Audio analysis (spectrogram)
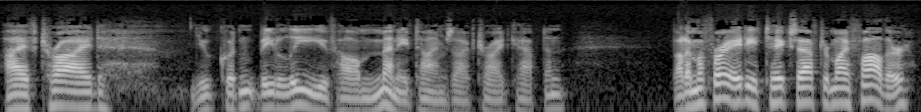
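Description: A man reading a novel aloud, voicing a quick-witted woman who talks gently and coolly while playing a part. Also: lowish voice, lively intonation, dry recording, lo-fi sound, voice pushed up. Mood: gentle. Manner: gentle, soothing. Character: woman posing as sister, sly and calm.

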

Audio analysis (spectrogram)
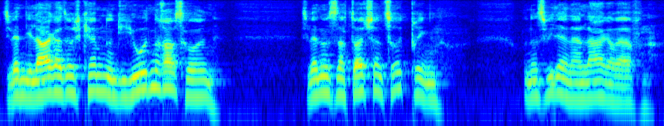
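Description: Dr Busch, an actor playing a resigned émigré doctor. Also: male voice, mid-range voice, fast, creaky, darkish tone, lightly acted. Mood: fatalistic. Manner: subdued, fatalistic, earnest. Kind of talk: radio play acting.

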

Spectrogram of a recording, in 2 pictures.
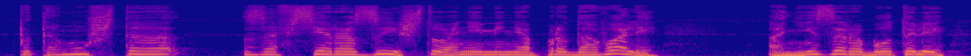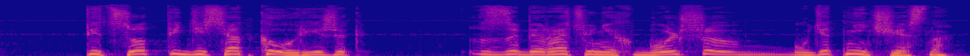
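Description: High, naive little boy chameleon. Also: normal speed, warm tone, husky. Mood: earnest. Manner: childlike, pleading, earnest.

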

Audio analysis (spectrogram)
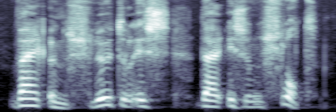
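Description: A man voicing a pompous, excitable town mayor in a children's story, spluttering and stumbling over his words. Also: a little high, measured pace, slightly rough, no room sound, voice pushed up. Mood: stern, excited. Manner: spluttering, hesitant, exclamatory, stumbling while deciphering.

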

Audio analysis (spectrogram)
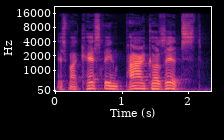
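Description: An actor playing a stern, probing police interrogator in a radio crime drama, formal and insistent. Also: male voice, mid-range voice, fairly even intonation, unhurried, pushed and bright. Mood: accusing, insistent.

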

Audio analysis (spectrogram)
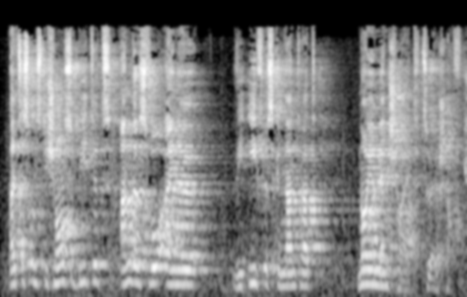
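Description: A man's voice: high-pitched, slight background noise, close to an everyday voice. A man playing a self-assured visionary leader, echoey room. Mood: impassioned, urging. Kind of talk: radio drama acting. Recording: echoey room, music behind.

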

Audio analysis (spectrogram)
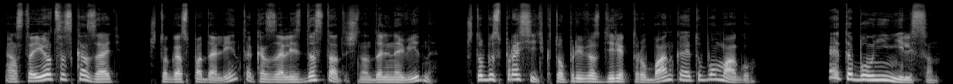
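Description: A shrewd police chief played by the reader sets out his reasoning calmly and with measured care. The intonation stays lively, and the recording is close and dry. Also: medium pitch, dry recording. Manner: calm, measured, sly. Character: shrewd calm rural police chief, man.

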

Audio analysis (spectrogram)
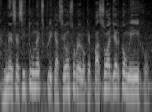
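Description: Radio drama father played by a man: higher voice, indignant and grieving, insistent, faint street noise behind. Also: a little fast, a little mellow, lightly acted. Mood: demanding. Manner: insistent, confrontational questioning.

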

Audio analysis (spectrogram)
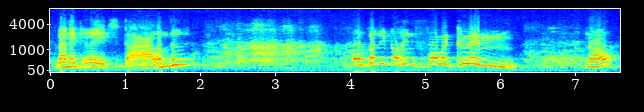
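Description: An actor playing a pompous, self-satisfied middle-aged contractor boss in radio comedy, blustering and repeating himself with rhetorical questions. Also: male voice, sits high, very animated, very slow, creaky, long pauses, background noise, heavily acted. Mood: pompous, self-important. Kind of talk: 1970s Dutch radio comedy acting. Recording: dull old radio recording.

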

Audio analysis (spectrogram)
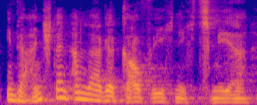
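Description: An actor in a German radio play playing a resigned, aloof property dealer, dry, curt and dismissive. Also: male voice, mid-range voice, big pitch swings, unhurried, darkish tone.

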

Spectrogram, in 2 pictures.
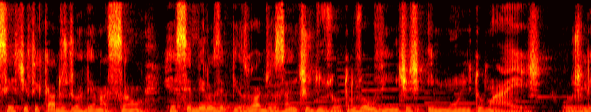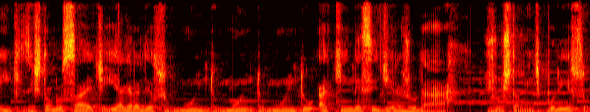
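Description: Low, mellow Brazilian man with swooping intonation. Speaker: podcast host. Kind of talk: scripted podcast announcements.

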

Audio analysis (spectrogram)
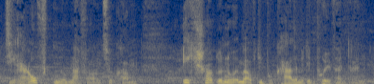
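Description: An actor playing an old French naturalist in a radio play, telling his memories vividly and wistfully with a gravelly voice. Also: sits low, wildly swooping pitch, fairly quick, a crowd in the background, full character voice. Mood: absorbed storytelling. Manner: vivid dramatic storytelling. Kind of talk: German radio play acting.

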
